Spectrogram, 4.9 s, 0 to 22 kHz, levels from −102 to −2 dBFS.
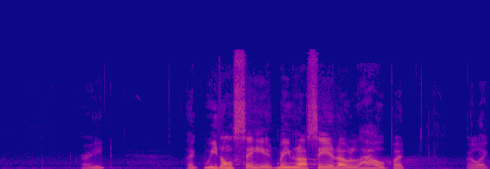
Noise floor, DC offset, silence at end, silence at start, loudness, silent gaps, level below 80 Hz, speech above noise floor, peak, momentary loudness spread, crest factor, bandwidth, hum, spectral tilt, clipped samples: -83 dBFS; under 0.1%; 0.05 s; 0.8 s; -47 LUFS; none; under -90 dBFS; 36 dB; -28 dBFS; 18 LU; 22 dB; 15 kHz; none; -4.5 dB/octave; under 0.1%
